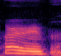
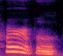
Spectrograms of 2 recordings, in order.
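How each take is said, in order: First: Herb drawn out as "erb"; silent h. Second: Herb with a breathed H at the start; h sounded. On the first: Teacher recalls the last lesson, herb without its H. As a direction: say herb slowly, starting on the vowel with no H. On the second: Teacher recalls the last lesson, herb with its H. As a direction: say herb as "hurb". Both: Shown as a demonstration. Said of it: "herb라고 배웠죠".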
